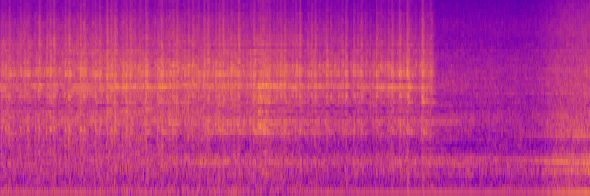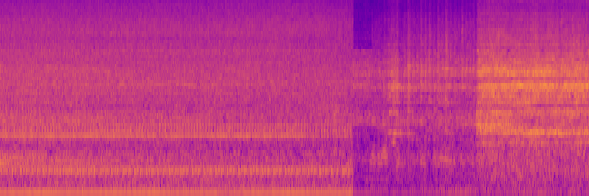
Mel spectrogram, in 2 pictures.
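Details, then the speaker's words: Car idling: loud, harsh metallic whirring grinds in and out because a stuck ignition switch keeps the starter motor engaged; the fix is replacing the ignition switch. "dicho interruptor se quedó pegado haciendo que el motor de arranque se quede prendido provocando que haga el ruido que escucharon"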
